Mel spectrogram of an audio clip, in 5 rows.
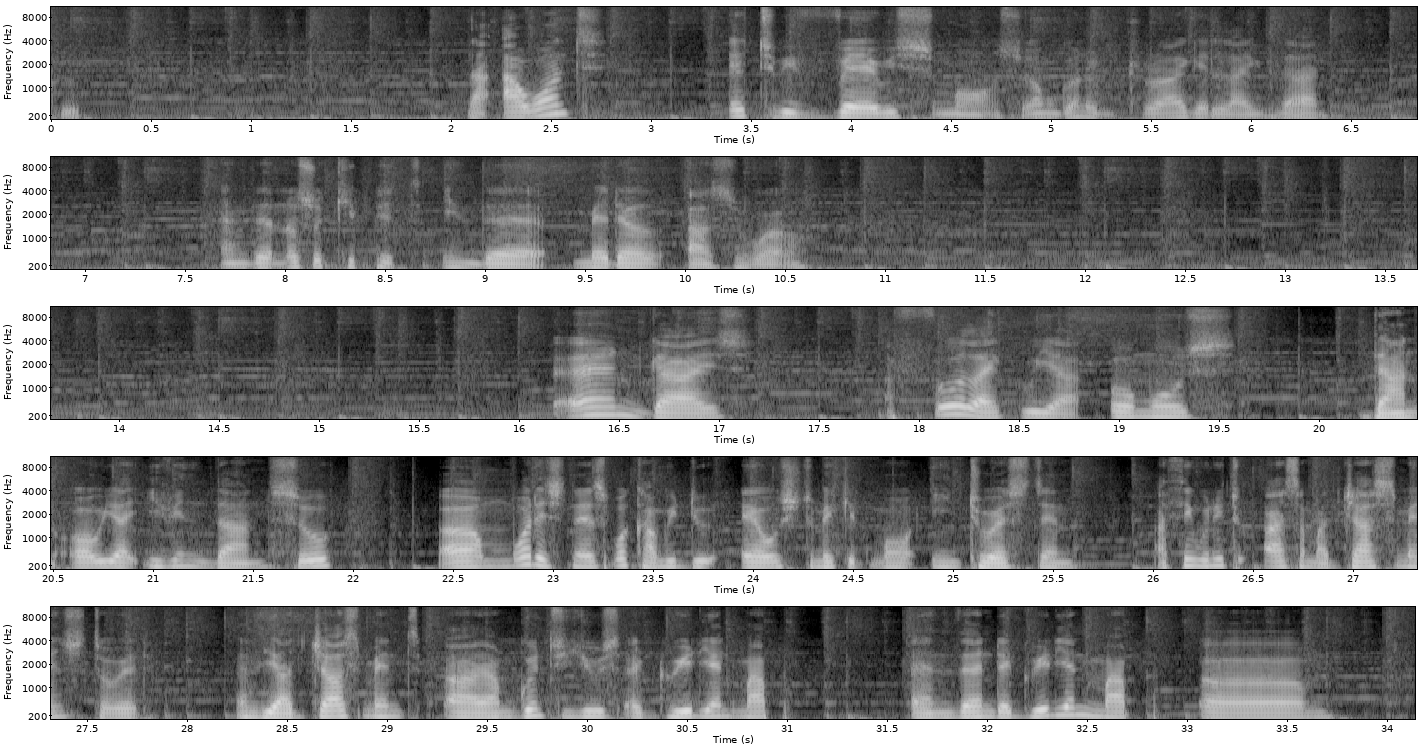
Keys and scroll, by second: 2.2 ctrl+t, 8.0 shift+Right, 8.3 shift+Right, 10.3 Return, 11.3 ctrl+h, 12.7 ctrl+-, 15.3 ctrl+-, 16.4 ctrl+-, 16.8 ctrl+=.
